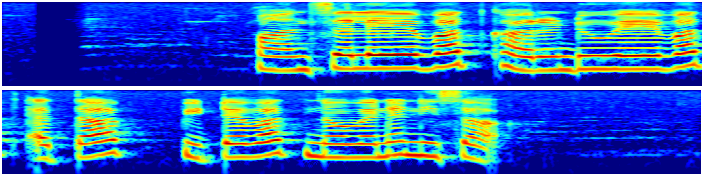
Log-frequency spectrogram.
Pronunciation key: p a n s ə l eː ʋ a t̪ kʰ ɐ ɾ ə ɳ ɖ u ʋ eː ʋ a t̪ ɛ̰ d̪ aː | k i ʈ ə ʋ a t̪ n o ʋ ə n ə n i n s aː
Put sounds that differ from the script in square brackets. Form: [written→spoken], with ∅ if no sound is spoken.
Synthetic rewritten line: p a n s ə l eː ʋ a t̪ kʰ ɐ ɾ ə ɳ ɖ u ʋ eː ʋ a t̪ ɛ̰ [d̪→t̪] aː | [k→p] i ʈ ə ʋ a t̪ n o ʋ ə n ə n i [n→∅] s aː

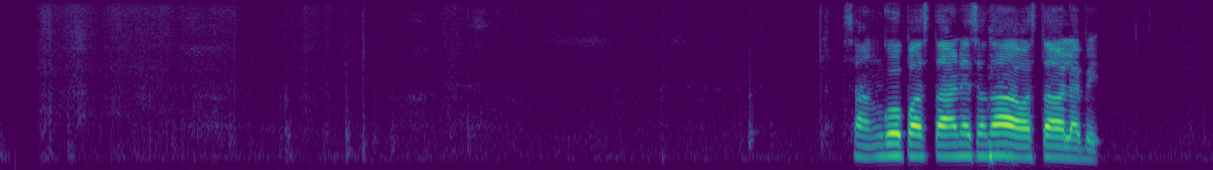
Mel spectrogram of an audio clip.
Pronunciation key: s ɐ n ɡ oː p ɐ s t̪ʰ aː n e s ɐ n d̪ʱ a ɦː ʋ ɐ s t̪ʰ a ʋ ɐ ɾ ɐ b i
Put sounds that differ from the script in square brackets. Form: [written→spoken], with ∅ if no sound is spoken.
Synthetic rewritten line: s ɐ [n→ŋ] ɡ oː p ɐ s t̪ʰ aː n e s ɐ n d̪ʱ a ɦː ʋ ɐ s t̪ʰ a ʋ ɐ [ɾ→l] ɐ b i

